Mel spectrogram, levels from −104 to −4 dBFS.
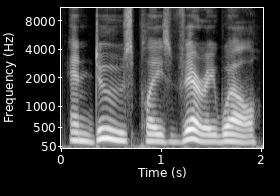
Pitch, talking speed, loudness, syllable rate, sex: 175 Hz, 150 wpm, -16 LUFS, 3.2 syllables/s, female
